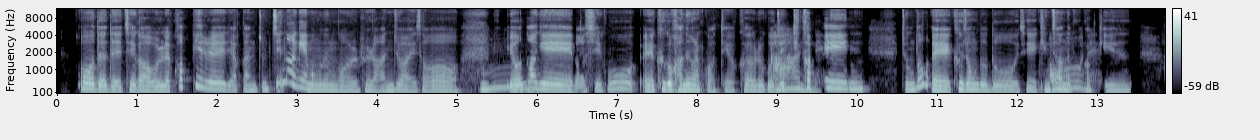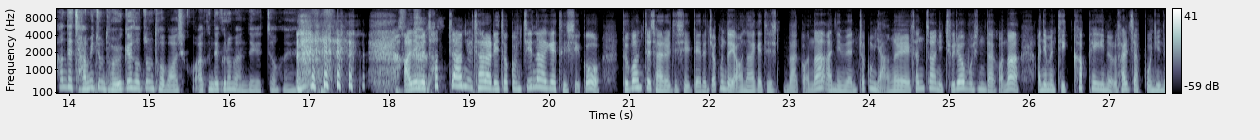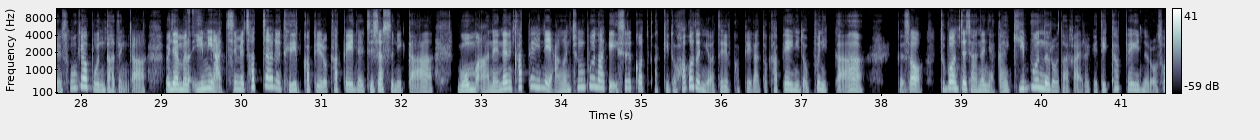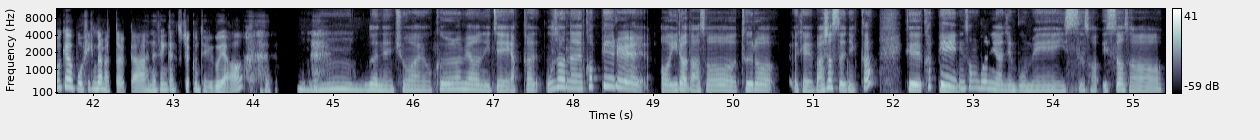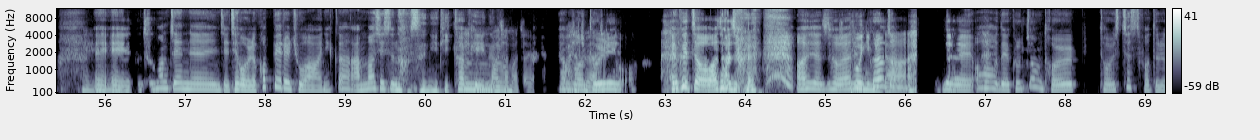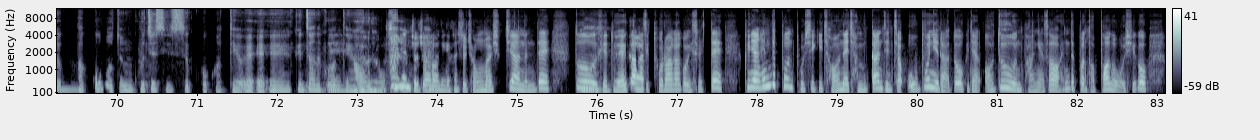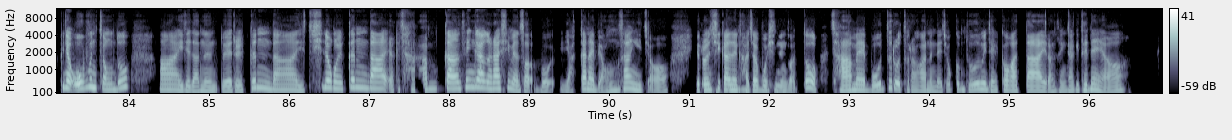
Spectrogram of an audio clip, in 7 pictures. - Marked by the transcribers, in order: laugh; laughing while speaking: "본다든가"; laugh; laughing while speaking: "없으니"; laughing while speaking: "자주. 예"; laugh; laugh; laugh; tapping
- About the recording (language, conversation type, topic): Korean, advice, 매일 같은 시간에 잠들고 일어나는 습관을 어떻게 만들 수 있을까요?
